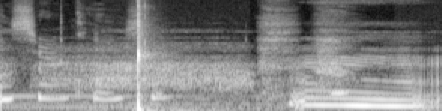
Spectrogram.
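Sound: finger snap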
